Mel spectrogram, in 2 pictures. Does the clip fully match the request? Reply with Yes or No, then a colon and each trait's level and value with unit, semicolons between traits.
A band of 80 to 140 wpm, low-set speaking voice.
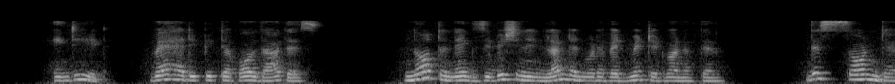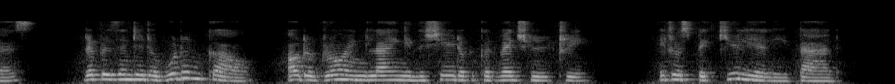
No: slow, 135 wpm; high, 195 Hz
